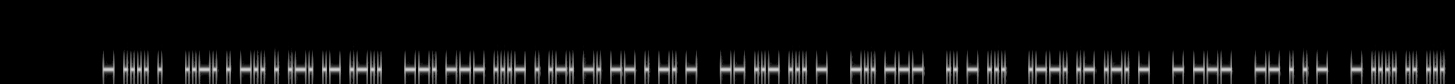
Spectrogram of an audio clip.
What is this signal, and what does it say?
Morse code, heard as a keyed tone, about 34 wpm, 700 Hz. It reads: THE FEDERAL GOVERNMENT MUST DO ITS PART TO MEET THIS
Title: Sentences from Top 1100 Words 35wpm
